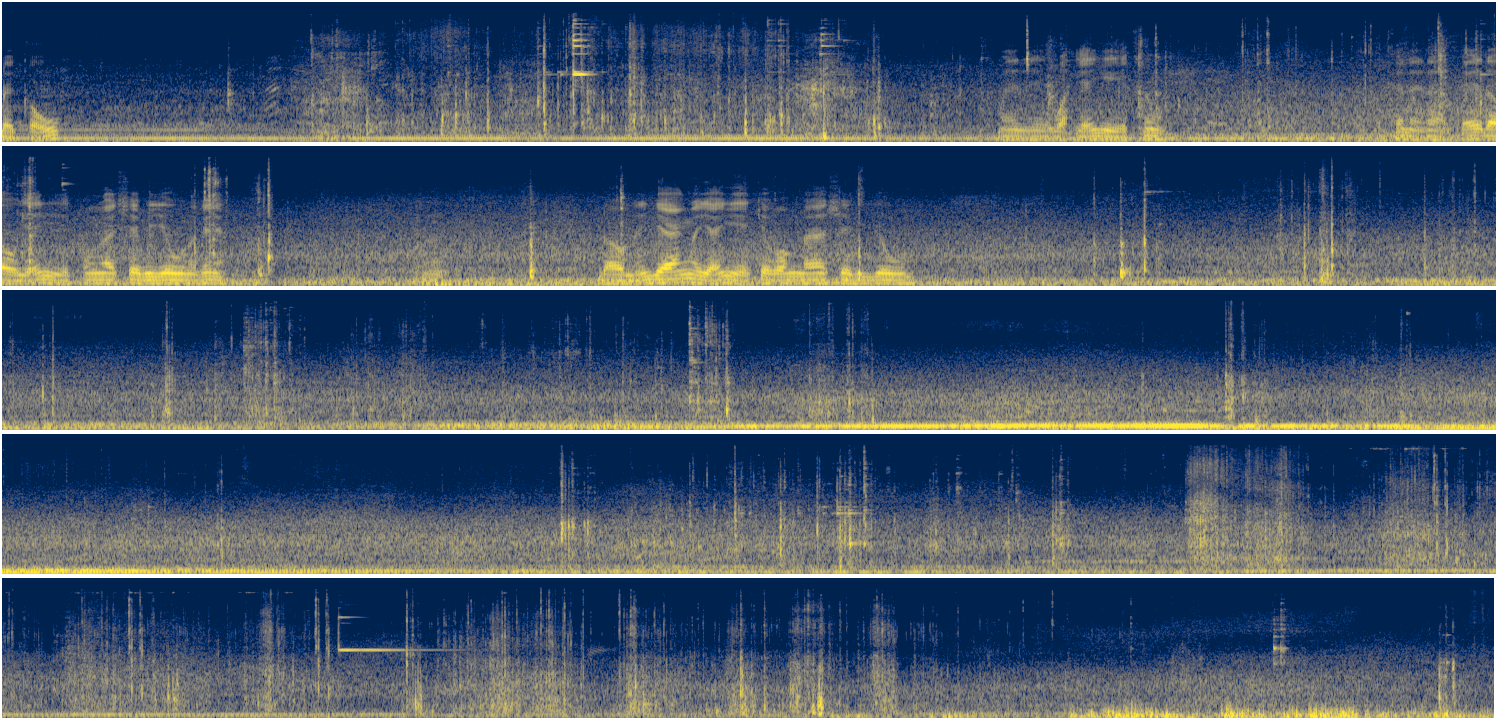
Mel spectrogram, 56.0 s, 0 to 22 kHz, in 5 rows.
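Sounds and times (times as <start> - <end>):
vehicle engine humming: 0.0 - 56.0
clicks and jangles: 4.0 - 6.6, 19.7 - 20.3, 43.4 - 49.6.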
